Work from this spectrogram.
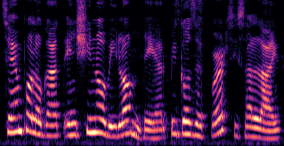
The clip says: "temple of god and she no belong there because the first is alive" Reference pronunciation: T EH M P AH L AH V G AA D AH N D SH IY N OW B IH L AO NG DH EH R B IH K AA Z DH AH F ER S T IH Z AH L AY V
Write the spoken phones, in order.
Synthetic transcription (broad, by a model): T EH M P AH L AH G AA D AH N SH IY N OW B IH L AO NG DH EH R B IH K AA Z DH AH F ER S IH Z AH L AY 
